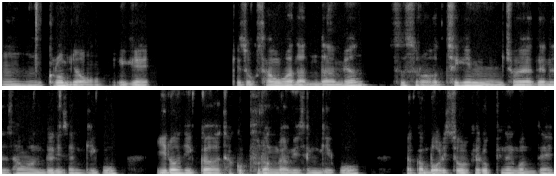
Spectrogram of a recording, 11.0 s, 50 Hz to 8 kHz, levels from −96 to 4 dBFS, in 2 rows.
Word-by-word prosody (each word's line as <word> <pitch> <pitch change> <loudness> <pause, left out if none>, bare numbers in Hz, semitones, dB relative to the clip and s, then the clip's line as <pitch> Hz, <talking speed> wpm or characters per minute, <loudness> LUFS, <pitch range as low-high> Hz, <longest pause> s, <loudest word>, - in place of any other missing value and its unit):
음 120 -1 -2
그럼요. 90 -10 +2 0.2
이게 95 -1 -1 0.8
계속 95 -3 -7
사고가 125 0 +4
난다면 100 - +2 0.2
스스로 120 -5 -3
책임져야 120 -9 +4
되는 95 -2 0
상황들이 100 -3 -1
생기고 105 +4 -4 0.4
이러니까 100 -4 +3
자꾸 - - -8
불안감이 90 -2 -1
생기고 100 - -4 0.5
약간 85 - -2
머릿속을 90 +2 +1
괴롭히는 100 +3 -2
건데 95 +3 -3
100 Hz, 300 characters per minute, -27 LUFS, 95-120 Hz, 0.8 s, 사고가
